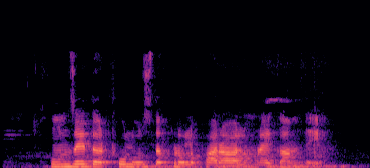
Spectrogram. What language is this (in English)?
Pashto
